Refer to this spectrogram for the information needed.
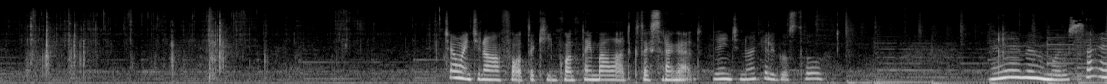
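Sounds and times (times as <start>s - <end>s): plastic wrapper rustling: 0.0s - 4.5s
soft background music: 0.0s - 11.0s.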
